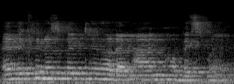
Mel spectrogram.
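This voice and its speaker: A woman's voice: a little high, fairly even intonation, a little fast, noisy background. A woman from Cambodia, whose first language is Pnong, speaking emphatic, simple broken English with a Cambodian accent as a guest answering questions. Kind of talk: interview answers to an audience. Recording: echoey hall, from far off.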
